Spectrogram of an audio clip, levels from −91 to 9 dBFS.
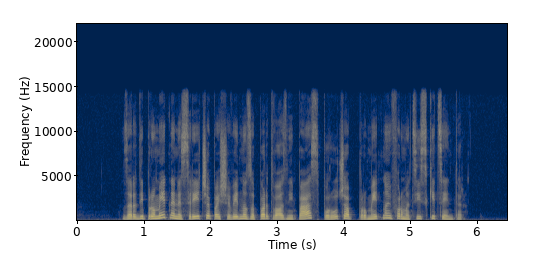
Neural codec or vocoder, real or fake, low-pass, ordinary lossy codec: none; real; 14.4 kHz; none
